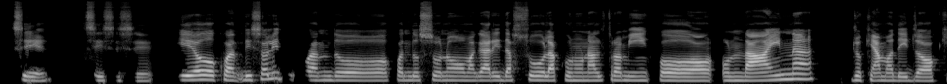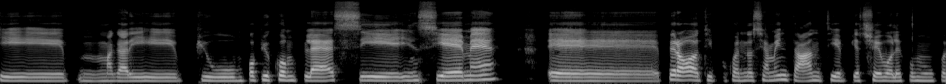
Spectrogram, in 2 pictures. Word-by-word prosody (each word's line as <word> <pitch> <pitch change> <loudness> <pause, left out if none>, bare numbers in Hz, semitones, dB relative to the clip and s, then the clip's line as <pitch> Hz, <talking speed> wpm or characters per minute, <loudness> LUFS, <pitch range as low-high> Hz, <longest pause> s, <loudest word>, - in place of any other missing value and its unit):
Sì, 180 -5 -2 0.3
sì, 185 - -6
sì, 180 0 -11
sì. 165 -2 -10 0.3
Io 210 +1 +5
quan 205 0 +1
di 205 0 0
solito 245 +5 -3
quando 185 -2 -1
quando 190 -1 -4
sono 190 0 -2
magari 185 0 +1
da 185 0 0
sola 195 -1 +1
con 185 0 -5
un 185 0 -3
altro 185 +2 0
amico 185 -2 +2
online, 195 +8 +5 0.3
giochiamo 190 -2 0
a - - -1
dei 180 -1 -2
giochi 170 -1 -2
magari 160 0 -4
più 180 -2 -5
un 170 0 -4
po' 195 +3 -3
più 200 0 -2
complessi 185 -2 +1
insieme; 200 +5 +3 0.4
ehm, 165 -2 0
però 200 -3 +4
tipo 180 -2 -13
quando 185 0 -6
siamo 185 +1 -6
in 220 +1 -1
tanti 180 0 -1
è 175 - -4
piacevole 175 -1 -4
comunque 175 0 -8
185 Hz, 125 wpm, -24 LUFS, 170-195 Hz, 0.4 s, Io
